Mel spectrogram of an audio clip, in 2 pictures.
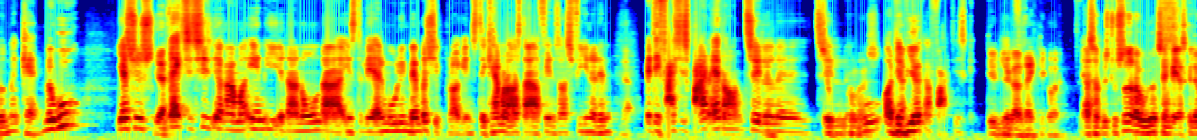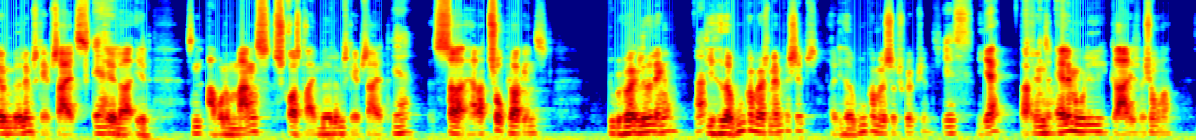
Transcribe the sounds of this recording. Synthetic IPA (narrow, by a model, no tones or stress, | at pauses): noð̩ˠmænkʰænmeuː | jɑ̈ɪsynsʁɛɡ̥̚d̥it͡sʰid̥jɑ̈ɪʁɑ̈mɐʔe̝n̰iæd̥ɑ̈æɐno̝ːn̩d̥ɑ̈e̝nsd̥æle̝̰ːɐæləmuːlimemb̥ɐɕib̥̚pʰlɒ̽ɡ̥e̝nsd̥e̝kʰæmænɒ̽sd̥ɑ̈fe̝n̰əsɒ̽sfiːnəæd̥emmend̥e̝ɐfɑ̈ɡ̥̚d̥isɡ̥̚b̥ɑ̈ːe̝d̥æd̥ɒ̰ːnt͡sʰe̝l | t͡sʰe̝luɒ̽d̥e̝ʋiɐɡ̥ɐfɑ̈ɡ̥̚d̥isɡ̥d̥e̝ʋiɐɡ̥ɐʁɛɡ̥̚d̥iɡ̥ɒ̽d̥ | ælsəʋe̝sd̥use̝ð̞ˠɐɾ̥ɑːuð̞̩ˠɒt͡sʰeŋɡ̥ɐjɑ̈ɪsɡ̥ælɛːʊe̝dmeð̞ˠlemsɡ̥ɛ̰ːb̥sɑ̈ɪd̥selɐʔe̝d̥ | sɒ̽nɑ̈b̥o̝nəmɑ̈ŋsːɡ̥ʁɔ̽sd̥ʁɑ̈ɪmeðˠlemsɡ̥ɛ̰ːb̥sɑ̈ɪd̥ | sɒ̽æɐɾɑ̈t͡sʰo̝̰ːb̥ʰlɒ̽ɡ̥e̝ns | d̥ub̥e̝hø̰ʊɐe̝ɡəle̝ːðˠəleŋɐː | d̥iɦe̝ð̰ˠɐwukʰo̽møɐsmemb̥ɐɕe̝b̥s | ɒ̽d̥iheðˠɐukʰɒ̽møɐsːub̥sɡ̥ʁib̥ɕons | jæ | d̥ɑ̈fe̝nəsæləmuːliəɡ̥ʁɑ̈ːd̥ʰisʋæɐɕo̝̰ːnɐ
